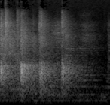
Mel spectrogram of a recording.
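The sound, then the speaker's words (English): Clapping from an audience in Chicago, with a few evenly spaced claps standing out over a steady wash of crowd noise that trails off toward the end. “Loud applause.”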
